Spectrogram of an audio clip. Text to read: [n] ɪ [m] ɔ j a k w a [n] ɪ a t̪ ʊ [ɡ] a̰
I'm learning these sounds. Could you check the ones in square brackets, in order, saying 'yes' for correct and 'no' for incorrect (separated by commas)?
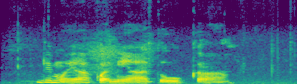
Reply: no, yes, yes, no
